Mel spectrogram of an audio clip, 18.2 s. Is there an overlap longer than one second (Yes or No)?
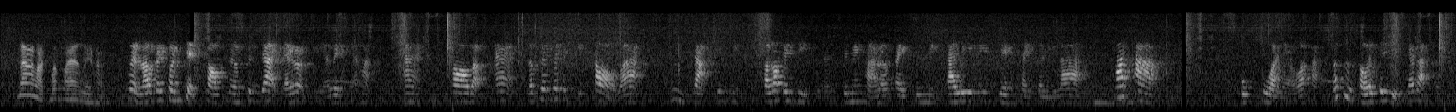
No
